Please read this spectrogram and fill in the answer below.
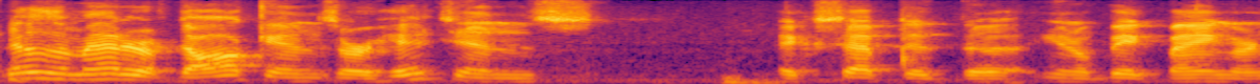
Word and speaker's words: Hitchens: community, the late Christopher Hutchins, and you even have today like Bill Hutchins? Maher. Yeah, say his name Hutchins? is Hitchens.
